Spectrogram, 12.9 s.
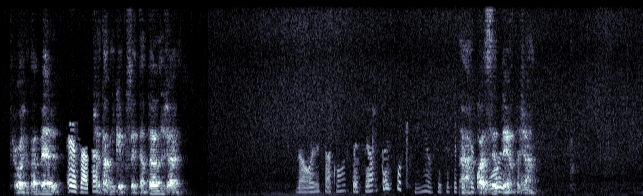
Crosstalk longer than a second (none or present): present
